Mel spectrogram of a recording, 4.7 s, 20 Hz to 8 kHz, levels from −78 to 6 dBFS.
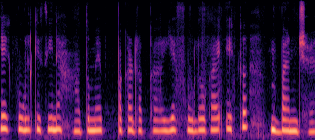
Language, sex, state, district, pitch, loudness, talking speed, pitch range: Hindi, female, Uttar Pradesh, Jyotiba Phule Nagar, 240 Hz, -16 LUFS, 190 wpm, 225-250 Hz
